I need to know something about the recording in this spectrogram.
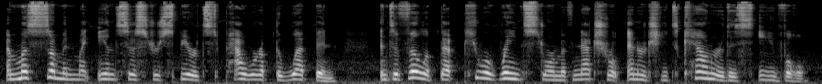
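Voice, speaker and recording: A woman's voice: on the high side, animated, normal speed, a little mellow, no echo, lightly acted. A resolute shaman warrior voiced by a woman storyteller, earnest in tone. He speaks in firm declarations, as part of a dramatic fantasy tale.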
